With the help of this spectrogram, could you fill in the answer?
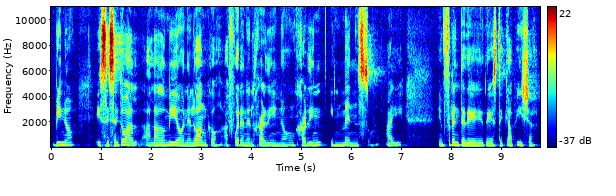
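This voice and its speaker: A woman's voice: fairly low pitch, flat delivery, mellow. A woman speaker at a church conference, telling her personal testimony as a sermon in a reflective storytelling manner, often checking in with the audience. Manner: slow, reflective storytelling with tag questions.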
